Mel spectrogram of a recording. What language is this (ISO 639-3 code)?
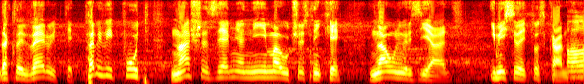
srp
